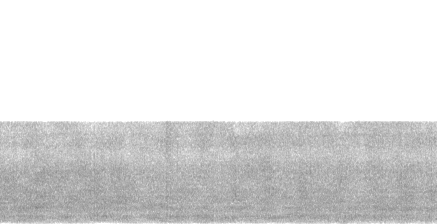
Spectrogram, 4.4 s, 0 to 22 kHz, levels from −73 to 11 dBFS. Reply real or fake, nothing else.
fake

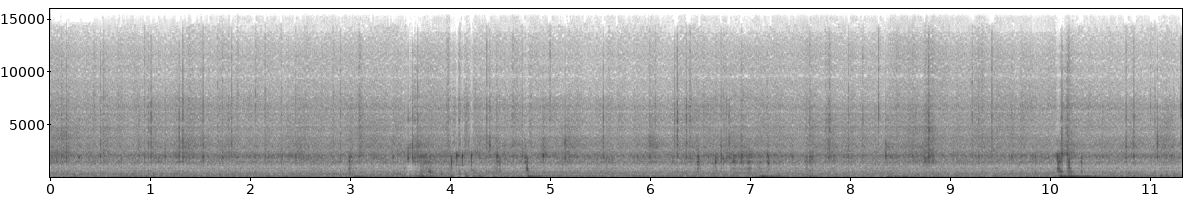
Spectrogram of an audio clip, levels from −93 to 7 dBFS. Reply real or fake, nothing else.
fake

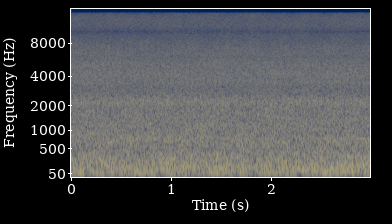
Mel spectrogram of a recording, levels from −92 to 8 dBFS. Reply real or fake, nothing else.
fake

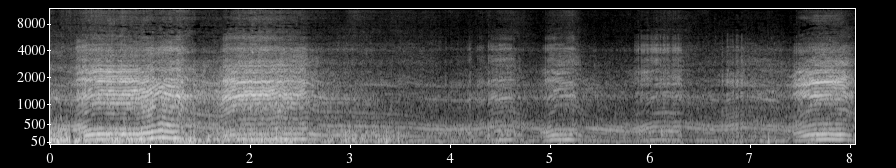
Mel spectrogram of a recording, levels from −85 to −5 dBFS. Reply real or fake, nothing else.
fake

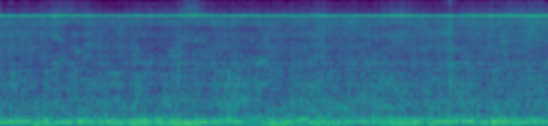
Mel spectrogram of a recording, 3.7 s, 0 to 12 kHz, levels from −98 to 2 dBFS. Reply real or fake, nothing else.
fake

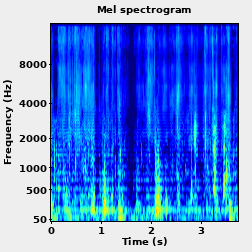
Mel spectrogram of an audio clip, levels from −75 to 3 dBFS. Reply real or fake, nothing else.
fake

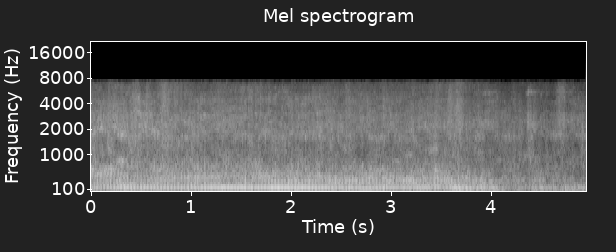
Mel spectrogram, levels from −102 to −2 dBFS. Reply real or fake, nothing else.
fake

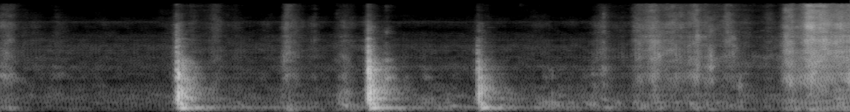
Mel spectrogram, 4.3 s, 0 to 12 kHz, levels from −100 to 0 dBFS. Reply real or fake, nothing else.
fake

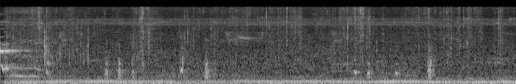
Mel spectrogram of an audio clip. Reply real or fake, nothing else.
real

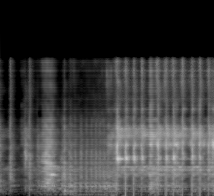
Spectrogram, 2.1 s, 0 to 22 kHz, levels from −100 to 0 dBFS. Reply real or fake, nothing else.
fake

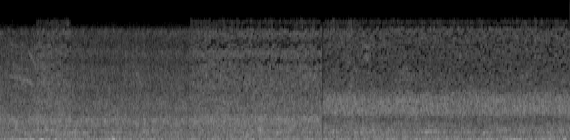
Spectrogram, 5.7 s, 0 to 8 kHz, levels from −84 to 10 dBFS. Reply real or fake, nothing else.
real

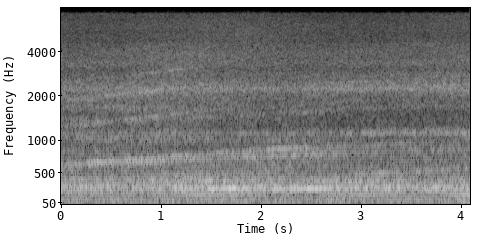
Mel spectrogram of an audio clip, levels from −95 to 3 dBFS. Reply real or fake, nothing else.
real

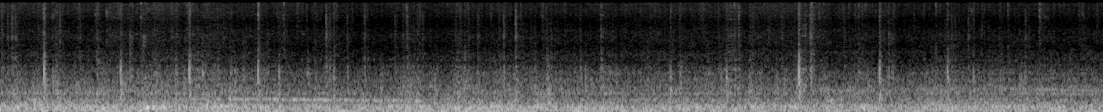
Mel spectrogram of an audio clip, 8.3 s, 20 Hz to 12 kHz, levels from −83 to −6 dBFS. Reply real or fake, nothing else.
real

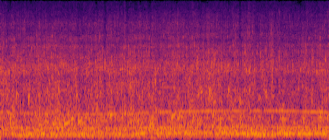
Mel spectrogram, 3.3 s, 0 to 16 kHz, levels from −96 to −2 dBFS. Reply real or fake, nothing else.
real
